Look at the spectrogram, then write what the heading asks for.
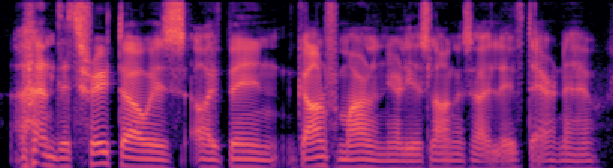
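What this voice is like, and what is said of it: Irish accent with American influence. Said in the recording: “That is my Irish voice ... they'd probably say I sound like an Irish fella speaking like a Yank”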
